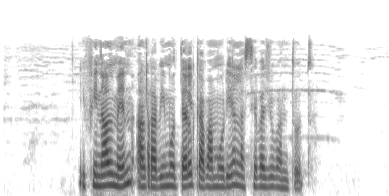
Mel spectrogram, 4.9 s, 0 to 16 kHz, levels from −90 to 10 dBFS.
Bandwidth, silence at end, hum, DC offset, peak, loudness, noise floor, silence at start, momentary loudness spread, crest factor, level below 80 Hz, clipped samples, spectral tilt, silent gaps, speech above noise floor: 8 kHz; 1 s; none; under 0.1%; -2 dBFS; -21 LUFS; -74 dBFS; 1 s; 13 LU; 20 dB; -62 dBFS; under 0.1%; -5 dB/octave; none; 53 dB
